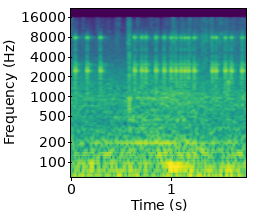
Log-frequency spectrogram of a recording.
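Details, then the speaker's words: HP laptop keyboard: rapid, bright ticking clicks with each keypress while nothing appears on screen. "you can hear that, and nothing happens on the screen. What's going on?"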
